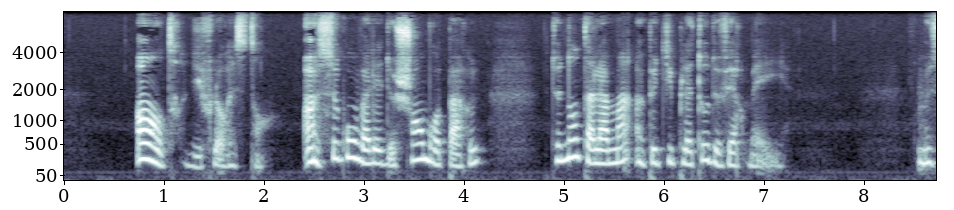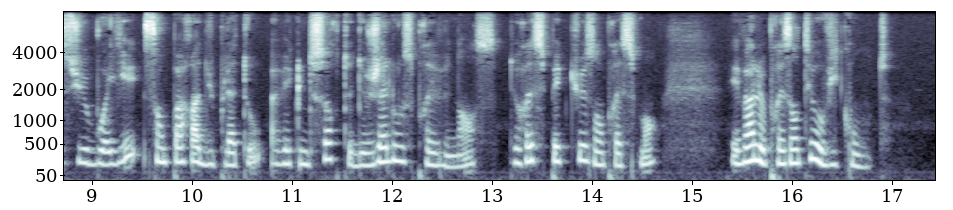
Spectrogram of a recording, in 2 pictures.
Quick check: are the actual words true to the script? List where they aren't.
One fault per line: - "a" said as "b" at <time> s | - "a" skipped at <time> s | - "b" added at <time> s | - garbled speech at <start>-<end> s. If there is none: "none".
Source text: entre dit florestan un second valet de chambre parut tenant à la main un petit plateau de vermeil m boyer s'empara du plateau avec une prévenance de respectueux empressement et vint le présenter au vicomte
- "sorte de jalouse" added at 11.2 s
